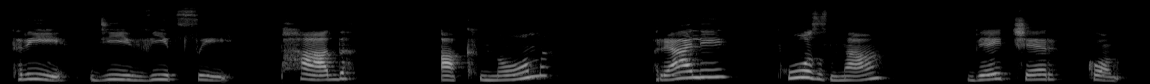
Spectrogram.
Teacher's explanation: So notice how only the emphasized o, the stressed o's, were actually pronounced as o. The other rule you're going to notice is that the Russian letter y is only pronounced y when it's stressed.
